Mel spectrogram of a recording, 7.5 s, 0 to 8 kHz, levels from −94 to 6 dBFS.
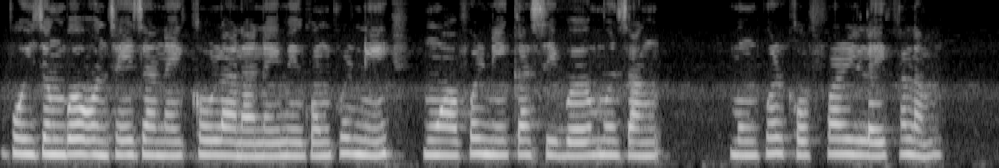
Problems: low volume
